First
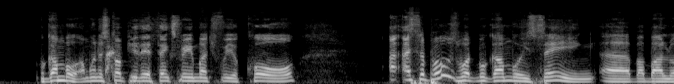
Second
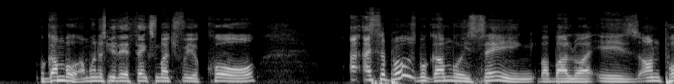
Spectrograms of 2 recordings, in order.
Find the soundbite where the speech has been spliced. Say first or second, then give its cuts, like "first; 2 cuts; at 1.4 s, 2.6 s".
second; 4 cuts; at 1.0 s, 1.6 s, 4.1 s, 5.4 s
